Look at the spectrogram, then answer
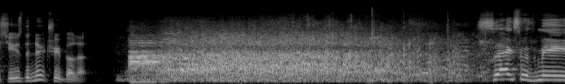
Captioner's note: audience "Oh"s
